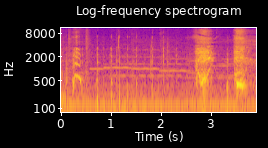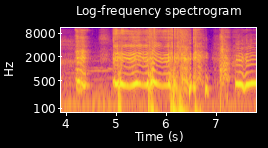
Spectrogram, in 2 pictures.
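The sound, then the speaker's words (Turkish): A person crying and sobbing, with short choked whimpers that build into longer, wavering wails with shaky pitch. A steady low hum runs beneath the crying. “Ağlama, beni de ağlatacaksın.”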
